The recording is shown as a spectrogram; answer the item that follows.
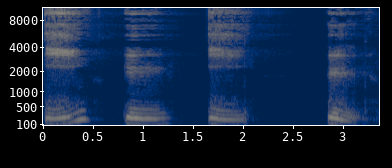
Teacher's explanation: The only thing I'm doing is rounding my lips.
